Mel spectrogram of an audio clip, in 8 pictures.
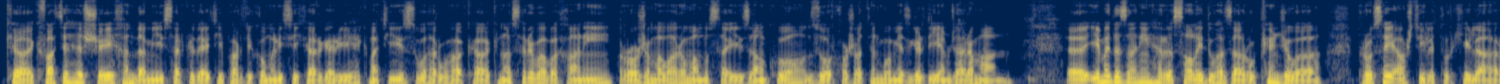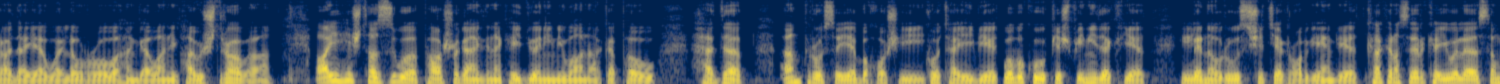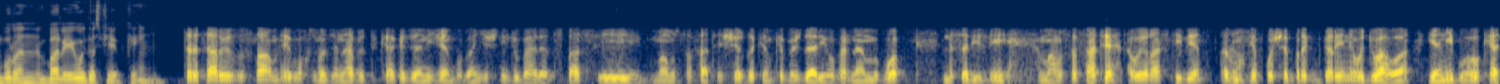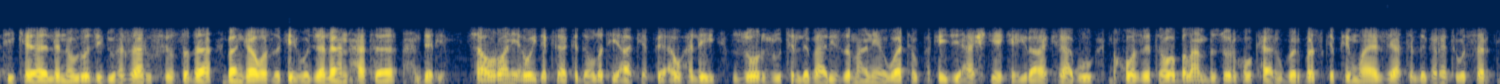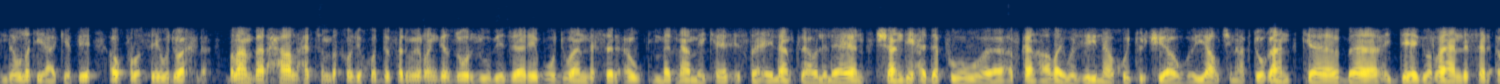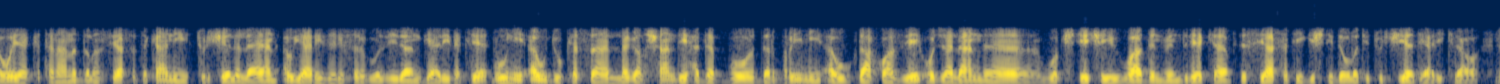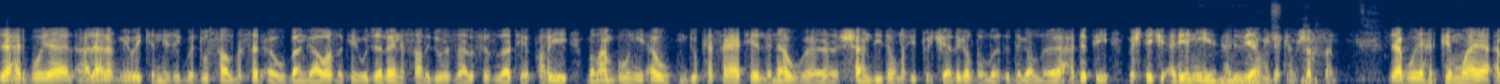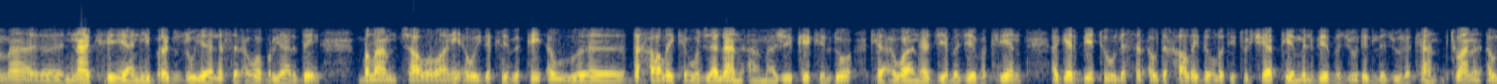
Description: مێز گرد:ئاشتی، چه‌ک دانان یان ئاگر به‌س. PKK.HDP.AKP قه‌ندیل.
